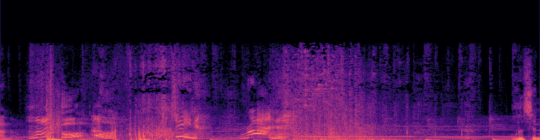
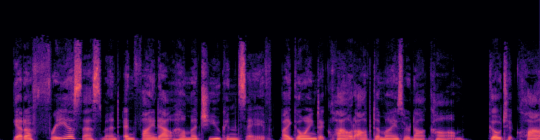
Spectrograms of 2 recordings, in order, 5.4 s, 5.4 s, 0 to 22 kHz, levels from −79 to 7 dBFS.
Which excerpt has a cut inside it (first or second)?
first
